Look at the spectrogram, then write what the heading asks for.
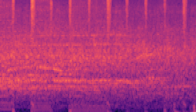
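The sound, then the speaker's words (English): A crowd of wedding guests cheers in a steady, dense roar of many voices, with sharp bursts that may be clapping and some low, humming tones mixed in. “You can hear everybody cheering there.”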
